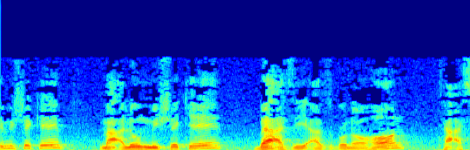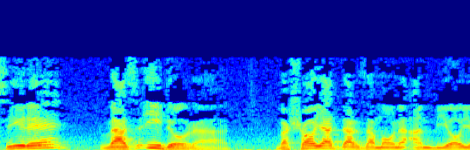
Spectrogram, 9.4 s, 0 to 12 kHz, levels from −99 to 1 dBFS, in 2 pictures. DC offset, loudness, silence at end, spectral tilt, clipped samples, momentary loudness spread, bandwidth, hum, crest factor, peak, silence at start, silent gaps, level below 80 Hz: under 0.1%; -22 LUFS; 0 s; -7.5 dB/octave; under 0.1%; 12 LU; 7.6 kHz; none; 18 dB; -4 dBFS; 0 s; none; -52 dBFS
